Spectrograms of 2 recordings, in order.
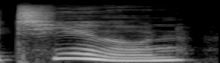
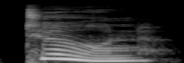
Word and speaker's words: tune: Similarly, you may have learned to say tune rather than tune.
